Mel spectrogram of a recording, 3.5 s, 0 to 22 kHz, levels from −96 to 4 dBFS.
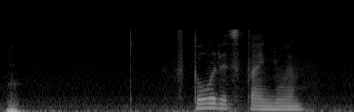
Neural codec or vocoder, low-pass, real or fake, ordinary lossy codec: codec, 16 kHz, 0.5 kbps, FunCodec, trained on LibriTTS, 25 frames a second; 7.2 kHz; fake; none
